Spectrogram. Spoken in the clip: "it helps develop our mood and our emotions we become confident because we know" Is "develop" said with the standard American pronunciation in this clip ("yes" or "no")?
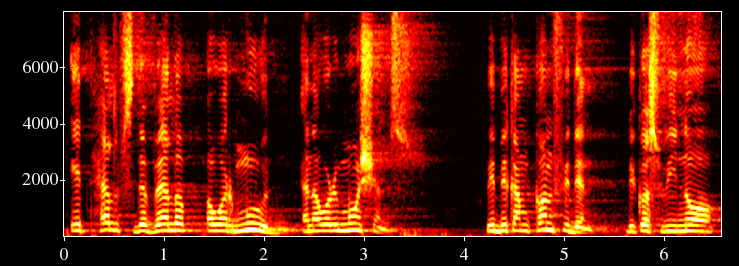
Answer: yes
